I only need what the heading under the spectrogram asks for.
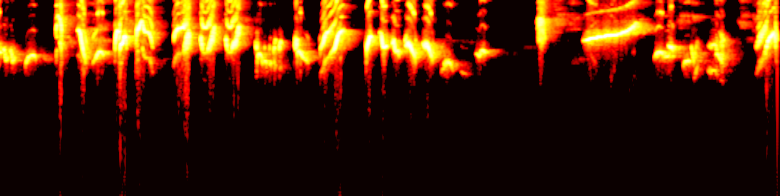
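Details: Rapid, varied whistled song of an Oriental magpie-robin used as a lure to make listless birds reply and sing. Dense chirps, slurred notes and short trills pour out almost continuously, ending in a long rising whistle and quick warbles.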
